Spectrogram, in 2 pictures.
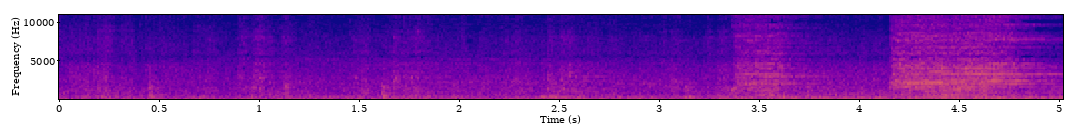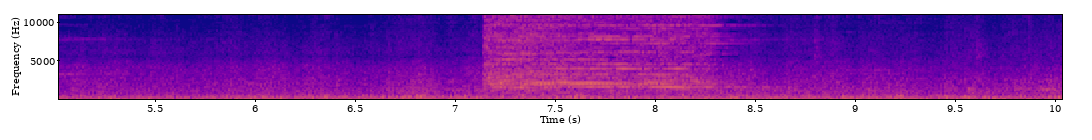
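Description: Freight cars of a CSX train rolling past with a steady rumble of wheels on rail. The wheels squeal loudly twice, from about three and a half seconds in for over a second, and again at about seven seconds for just over a second.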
